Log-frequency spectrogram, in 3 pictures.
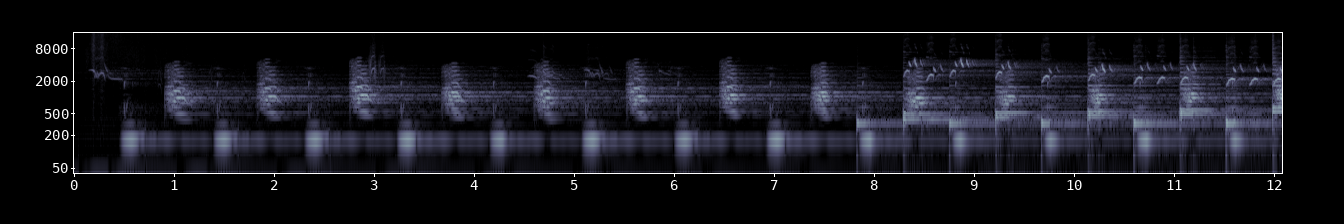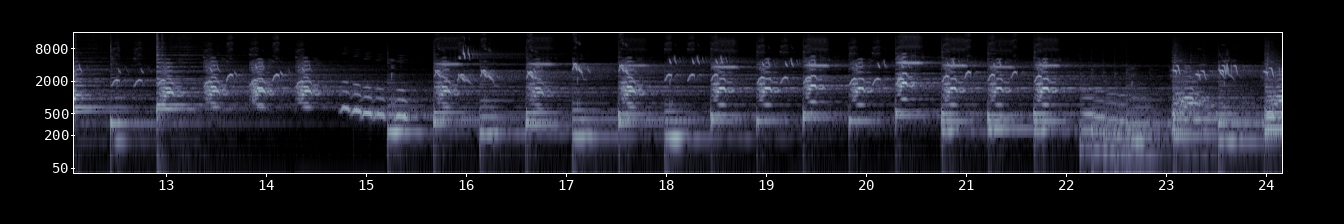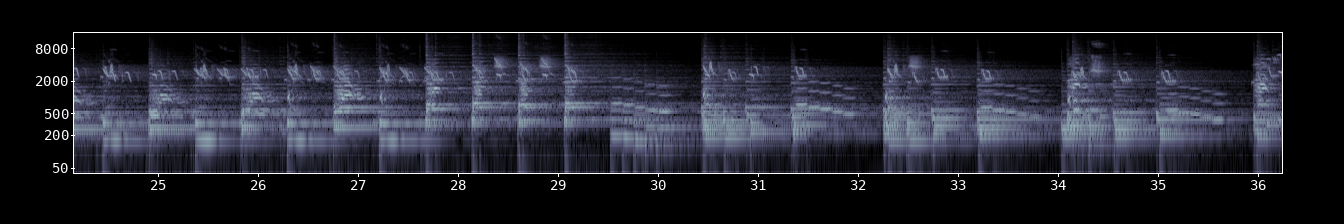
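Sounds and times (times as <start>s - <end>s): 
segments of actual bird songs chirping: 0.0s - 36.2s
instrumental traditional holiday melody: 7.8s - 14.0s, 15.2s - 36.2s.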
